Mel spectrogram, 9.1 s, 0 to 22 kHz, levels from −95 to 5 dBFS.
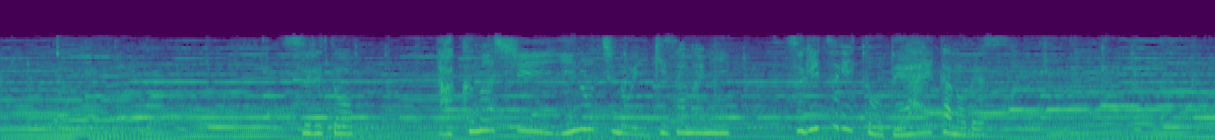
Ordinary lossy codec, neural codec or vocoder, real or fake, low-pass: Opus, 24 kbps; none; real; 7.2 kHz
